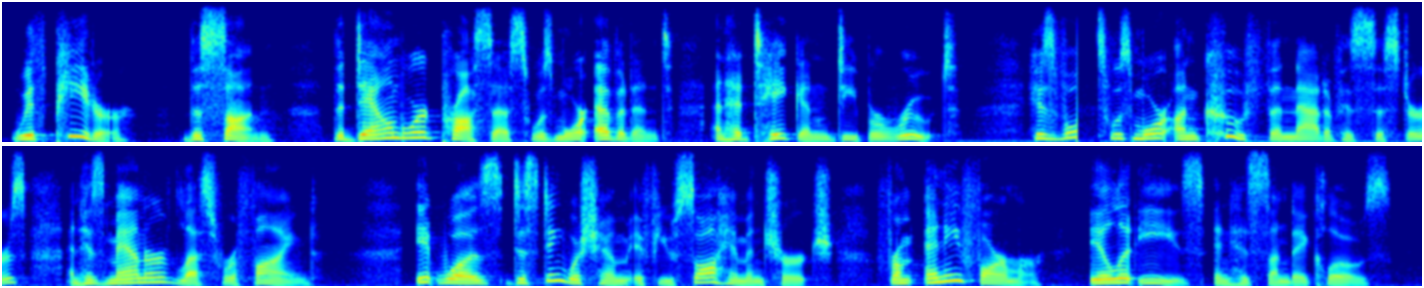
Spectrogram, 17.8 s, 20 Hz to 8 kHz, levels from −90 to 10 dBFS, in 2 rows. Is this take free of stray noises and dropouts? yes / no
no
